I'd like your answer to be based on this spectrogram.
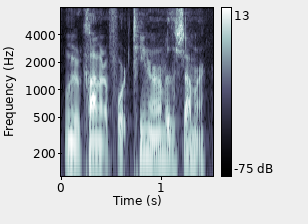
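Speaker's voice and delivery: ordinary delivery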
